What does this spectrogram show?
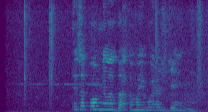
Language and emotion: Russian, positive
